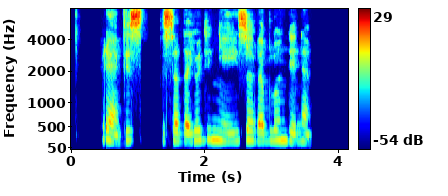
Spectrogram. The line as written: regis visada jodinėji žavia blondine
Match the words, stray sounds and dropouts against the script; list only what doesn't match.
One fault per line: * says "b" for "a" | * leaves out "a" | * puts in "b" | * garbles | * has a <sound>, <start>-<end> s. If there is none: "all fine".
all fine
